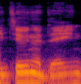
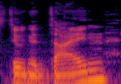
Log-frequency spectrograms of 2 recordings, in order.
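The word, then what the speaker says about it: Dúnedain: but it's doing Dane Doudna Dane people say doing a Dane but actually it's doing a dying dude I'm yeah that's how it's pronounced in the Lord of the Rings movies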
